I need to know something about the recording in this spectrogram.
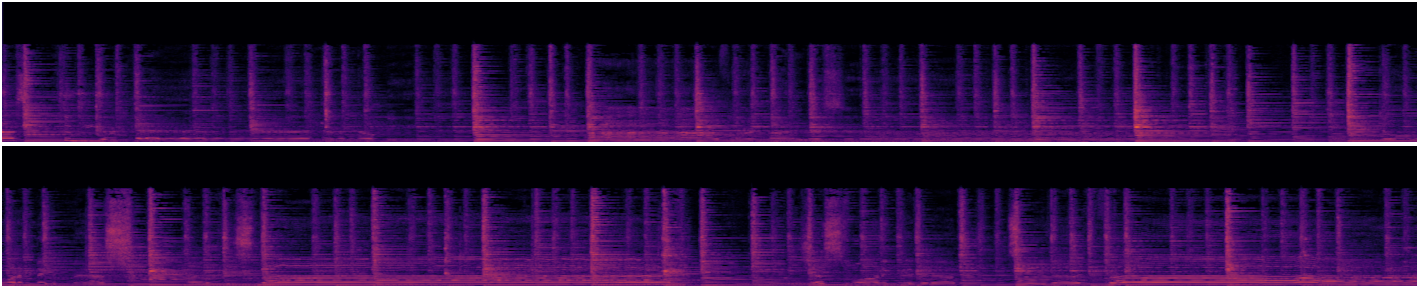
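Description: Acoustic guitar strummed in steady chords, with a woman's voice singing a melody over it, holding notes with vibrato.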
